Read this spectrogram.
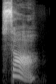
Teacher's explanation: the lips are apart and very slightly rounded and they're oval in shape and the tongue is slightly tense and it's down near the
